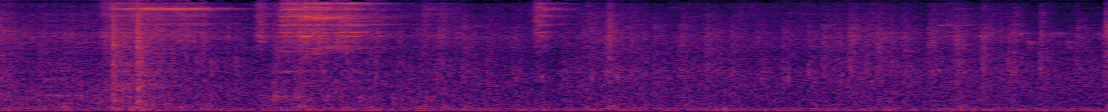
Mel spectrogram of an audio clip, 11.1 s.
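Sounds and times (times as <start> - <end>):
train rumbling past: 0.0 - 11.0
wheel clacks over rail joints: 0.0 - 11.0.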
